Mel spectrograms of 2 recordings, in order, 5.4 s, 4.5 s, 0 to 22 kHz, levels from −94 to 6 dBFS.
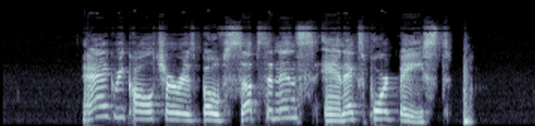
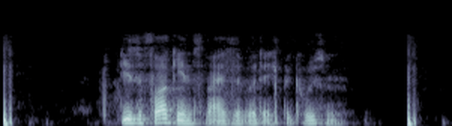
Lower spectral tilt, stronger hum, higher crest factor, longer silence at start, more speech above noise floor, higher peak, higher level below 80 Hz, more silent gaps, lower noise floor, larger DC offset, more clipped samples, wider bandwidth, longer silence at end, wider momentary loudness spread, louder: second, -3 dB/octave vs -10 dB/octave; neither; second, 14 dB vs 20 dB; first, 0.85 s vs 0.05 s; first, 56 dB vs 48 dB; about the same, -2 dBFS vs -2 dBFS; second, -58 dBFS vs -36 dBFS; second, none vs 4.02-4.06 s; about the same, -70 dBFS vs -69 dBFS; neither; neither; first, 9.6 kHz vs 6.8 kHz; first, 0.65 s vs 0.35 s; second, 6 LU vs 16 LU; first, -13 LUFS vs -22 LUFS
